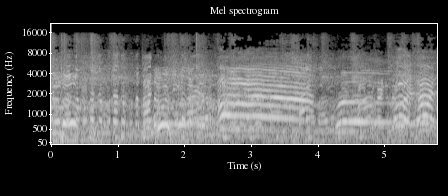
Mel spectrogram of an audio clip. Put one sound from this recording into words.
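A crowd of men and women talk and shout excitedly close by.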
